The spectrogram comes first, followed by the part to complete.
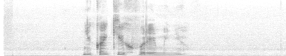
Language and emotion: Russian, neutral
